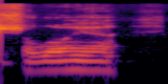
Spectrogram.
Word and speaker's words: Scialoia: It's Ryan, which is obviously R-Y-A-N. And then the last name is Shaloya, S-C-I-A-L-O-I-A.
